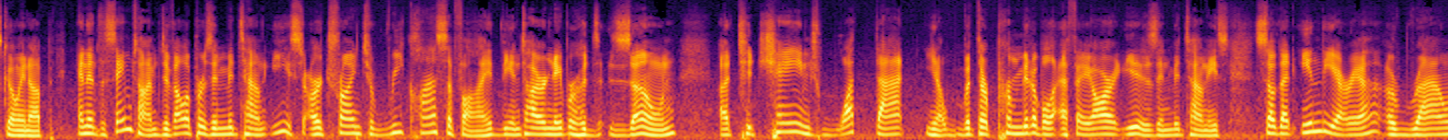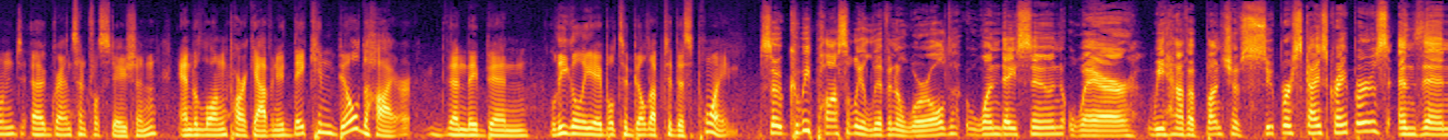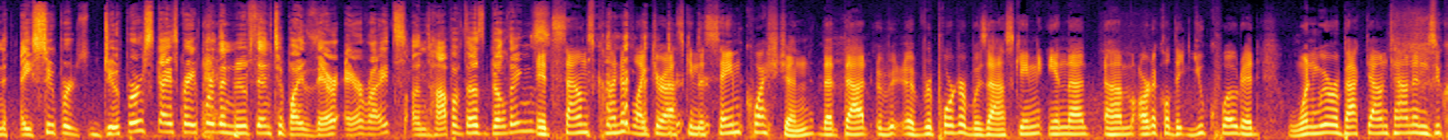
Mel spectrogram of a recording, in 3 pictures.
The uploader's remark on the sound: This entire show is recorded outside in front of the very spots that have most affected the city's decision. From downtown Manhattan and the Equitable Building to a surprising corner of Hell's Kitchen.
